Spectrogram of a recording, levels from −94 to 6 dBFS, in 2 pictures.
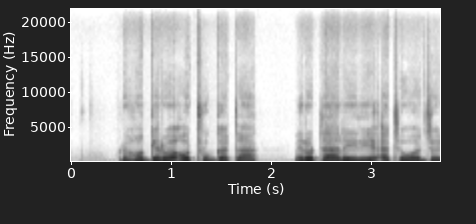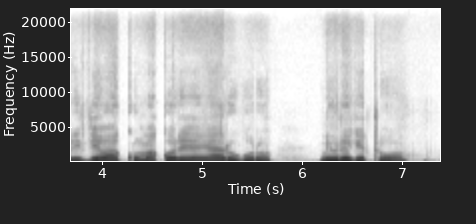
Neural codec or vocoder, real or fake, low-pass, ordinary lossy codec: codec, 44.1 kHz, 7.8 kbps, DAC; fake; none; none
